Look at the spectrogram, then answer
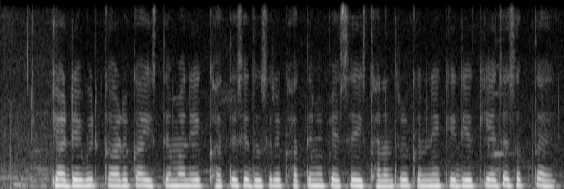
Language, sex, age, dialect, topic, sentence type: Hindi, female, 18-24, Awadhi Bundeli, banking, question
